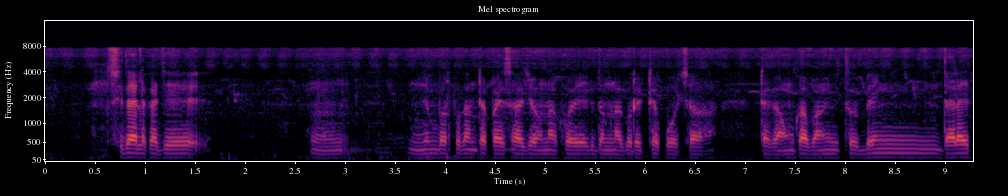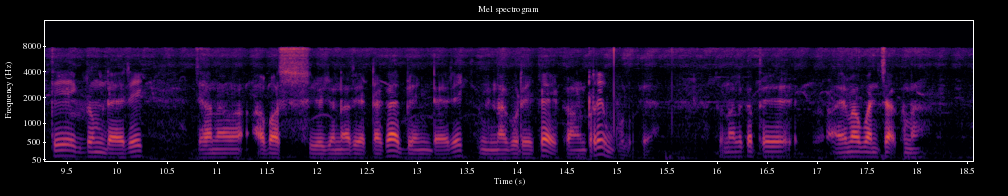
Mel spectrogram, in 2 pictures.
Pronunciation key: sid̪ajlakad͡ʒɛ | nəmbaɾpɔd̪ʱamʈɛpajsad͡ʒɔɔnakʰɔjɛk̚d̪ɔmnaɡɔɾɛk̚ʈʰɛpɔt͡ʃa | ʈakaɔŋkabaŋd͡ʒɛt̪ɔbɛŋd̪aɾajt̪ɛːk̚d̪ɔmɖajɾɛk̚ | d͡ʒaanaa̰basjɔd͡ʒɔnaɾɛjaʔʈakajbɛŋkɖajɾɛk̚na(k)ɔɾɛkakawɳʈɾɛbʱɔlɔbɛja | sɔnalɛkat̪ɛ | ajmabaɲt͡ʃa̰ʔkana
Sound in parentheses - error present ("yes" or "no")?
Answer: yes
